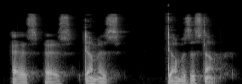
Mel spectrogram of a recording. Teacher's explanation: As is not stressed. It's not an important word. So we don't say as with the ass sound like black cat. It's more closed.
